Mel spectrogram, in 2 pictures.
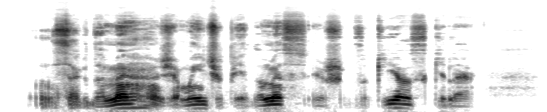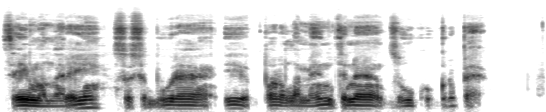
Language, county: Lithuanian, Šiauliai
